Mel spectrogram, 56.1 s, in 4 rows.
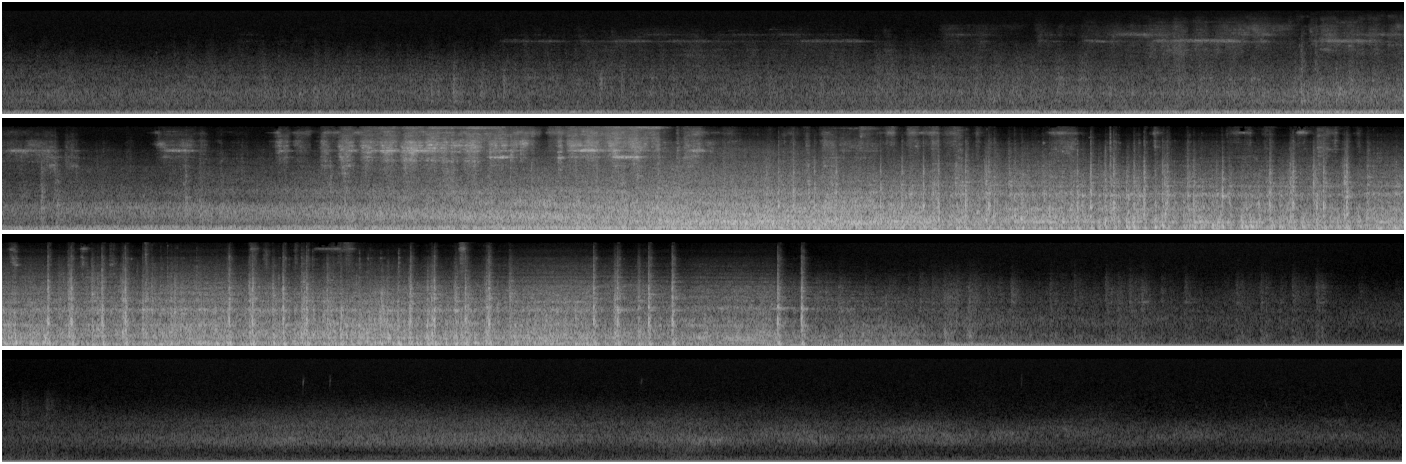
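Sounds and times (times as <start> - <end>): train wheels clattering: 15.6 - 42.8.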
